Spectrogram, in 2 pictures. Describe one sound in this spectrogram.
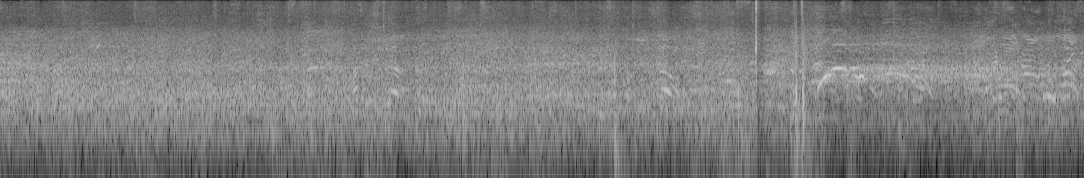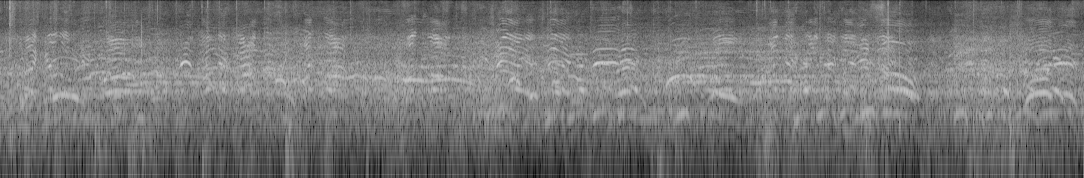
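Punches thud against bodies.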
